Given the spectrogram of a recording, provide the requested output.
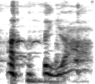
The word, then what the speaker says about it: Yaa: I pronounced your name right. I meant to ask you. Yes, you did pronounce it right. Yes. It's so cool cuz I feel like I'm calling you an a star when I say your name.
